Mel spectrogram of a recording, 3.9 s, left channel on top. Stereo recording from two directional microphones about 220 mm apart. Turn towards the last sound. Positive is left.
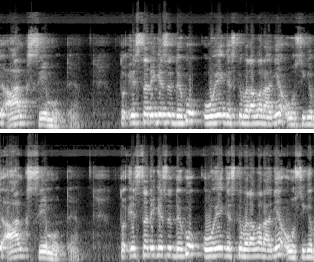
turn(degrees=-40)  # may be behind; listen again after turning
